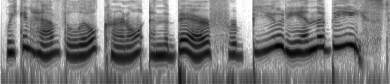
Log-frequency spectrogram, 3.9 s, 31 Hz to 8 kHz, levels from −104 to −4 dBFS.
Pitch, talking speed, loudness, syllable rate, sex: 260 Hz, 215 wpm, -15 LUFS, 4.8 syllables/s, female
